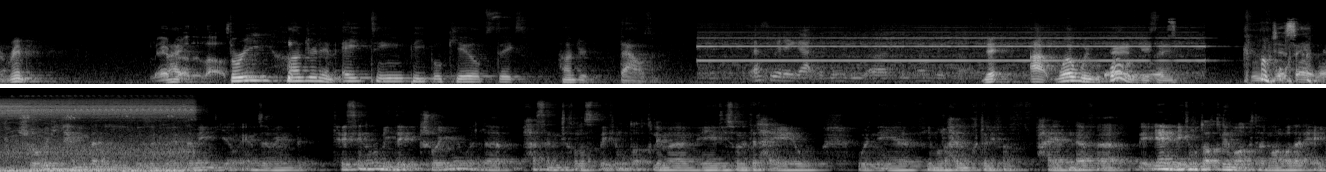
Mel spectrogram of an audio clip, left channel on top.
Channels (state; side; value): different; both; correlation 0.00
